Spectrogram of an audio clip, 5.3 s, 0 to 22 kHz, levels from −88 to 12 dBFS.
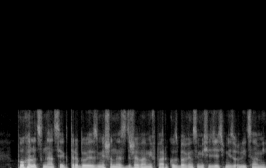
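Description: Clock drift between sender and receiver runs throughout the speech: the sender's clock runs about 5 percent slow, so the receiver's jitter buffer keeps draining. Repeated timing corrections run from 0.24 to 5.32 s. The receiver stretches playback to 95 percent speed by repeating short pieces, adding roughly a fifth of a second and causing slight hiccups. The call path's codec passes nothing above 8 kHz, which fits G.722 at 64 kbps.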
